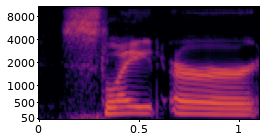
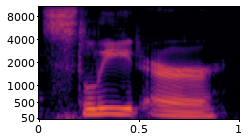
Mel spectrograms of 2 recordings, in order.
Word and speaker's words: Sleater: It's pronounced Sleater, not Sleeter.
